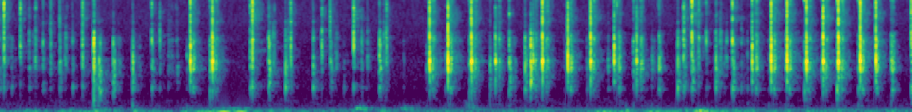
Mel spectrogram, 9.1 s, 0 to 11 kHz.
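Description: Fingertips tap the face buttons and thumbstick area of a white, hollow plastic PS4 controller resting on carpet. The result is dozens of quick, dry, clicky taps with a bright plastic edge and a tone around 1.7 kHz. The taps come in uneven bursts, and each one dies away almost instantly.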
